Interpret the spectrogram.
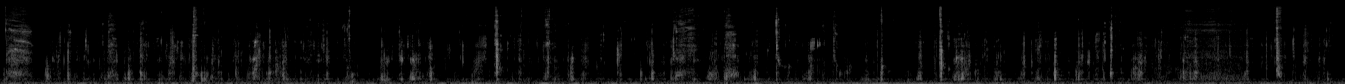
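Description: Close-miked chewing of boiled octopus tentacle: many irregular wet mouth clicks and smacks, with a short breathy rustle near the end.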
